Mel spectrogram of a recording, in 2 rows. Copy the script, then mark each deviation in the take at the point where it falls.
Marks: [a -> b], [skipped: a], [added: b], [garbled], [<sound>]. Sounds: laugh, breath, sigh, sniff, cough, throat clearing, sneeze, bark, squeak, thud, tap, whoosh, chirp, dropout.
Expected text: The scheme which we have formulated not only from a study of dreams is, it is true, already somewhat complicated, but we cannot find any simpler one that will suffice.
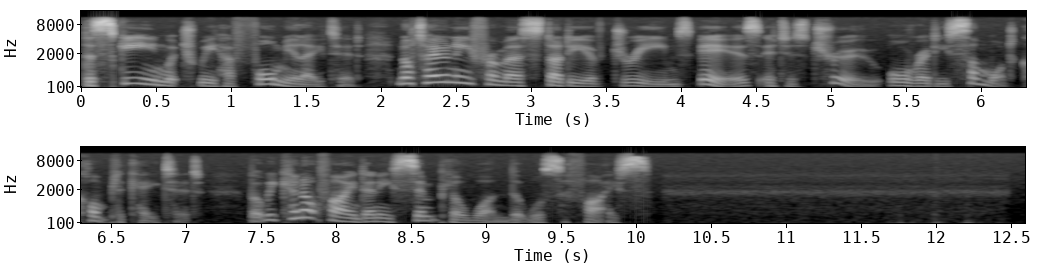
The scheme which we have formulated not only from a study of dreams is, it is true, already somewhat complicated, but we cannot find any simpler one that will suffice. [tap]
